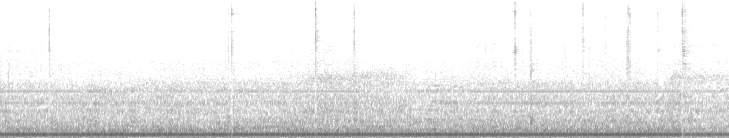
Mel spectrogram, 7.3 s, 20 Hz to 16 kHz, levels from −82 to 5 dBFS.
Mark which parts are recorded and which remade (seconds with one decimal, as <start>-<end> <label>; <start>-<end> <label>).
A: 0.0-0.8 recorded; 0.8-2.9 remade; 2.9-3.6 recorded; 3.6-4.7 remade; 4.7-7.3 recorded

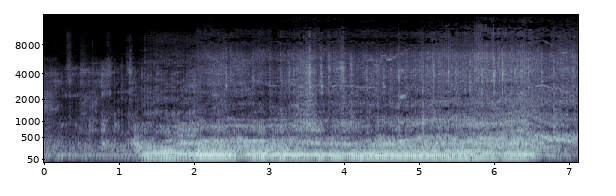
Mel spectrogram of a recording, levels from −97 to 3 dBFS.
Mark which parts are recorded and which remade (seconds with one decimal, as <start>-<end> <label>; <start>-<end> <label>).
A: 0.0-0.9 remade; 0.9-7.1 recorded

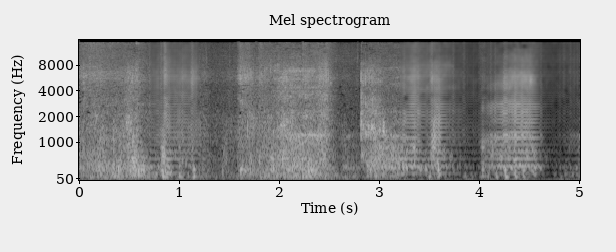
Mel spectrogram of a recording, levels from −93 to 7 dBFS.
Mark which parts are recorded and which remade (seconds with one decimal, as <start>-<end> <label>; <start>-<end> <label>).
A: 0.0-0.7 recorded; 0.7-1.2 remade; 1.2-3.2 recorded; 3.2-5.0 remade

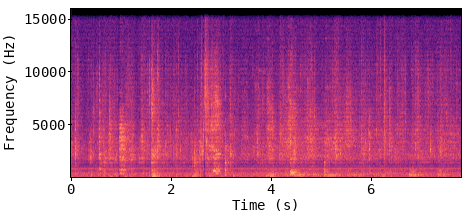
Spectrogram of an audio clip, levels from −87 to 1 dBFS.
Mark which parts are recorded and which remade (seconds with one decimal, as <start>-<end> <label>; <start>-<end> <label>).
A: 0.0-7.8 recorded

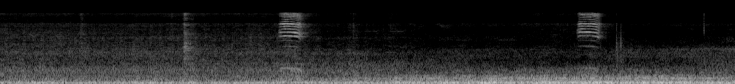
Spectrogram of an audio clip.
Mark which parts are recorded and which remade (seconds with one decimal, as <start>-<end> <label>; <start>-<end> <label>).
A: 0.0-0.7 remade; 0.7-1.3 recorded; 1.3-3.2 remade; 3.2-4.6 recorded; 4.6-5.9 remade; 5.9-7.4 recorded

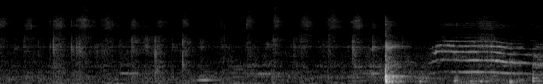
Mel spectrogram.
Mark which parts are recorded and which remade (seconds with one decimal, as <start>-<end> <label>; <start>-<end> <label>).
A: 0.0-5.4 remade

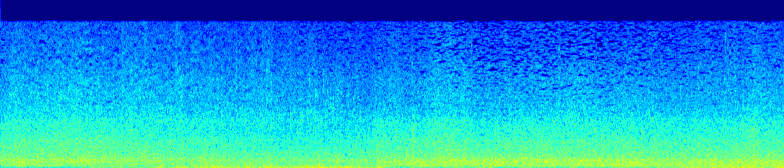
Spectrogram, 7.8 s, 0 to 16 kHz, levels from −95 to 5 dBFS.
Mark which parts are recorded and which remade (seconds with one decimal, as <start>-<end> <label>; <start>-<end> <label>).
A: 0.0-3.0 remade; 3.0-7.8 recorded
